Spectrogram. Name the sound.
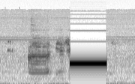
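censor bleep tone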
